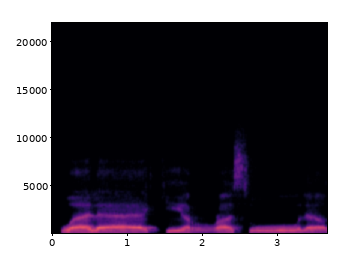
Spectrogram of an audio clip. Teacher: Walakin rasul, ki tipiskan, kemudian ra-nya naik ke atas.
